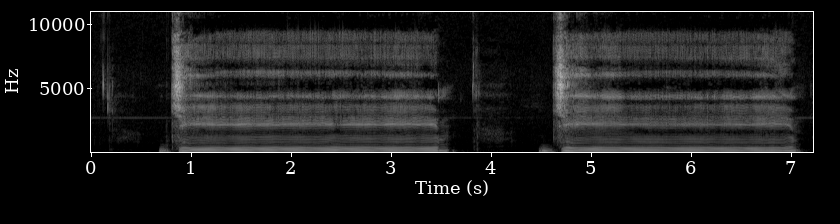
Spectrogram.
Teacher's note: एक जैसी आवाज़ आ रही है, ये नहीं हो रहा कि पहले आवाज़ जो है ना वो आहिस्ता शुरू की और फिर बाद में ऊंचे सुर में चले गए, इस तरह नहीं हो रहा।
